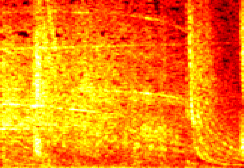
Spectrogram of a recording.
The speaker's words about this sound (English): Let the laser sound effects soak in first.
